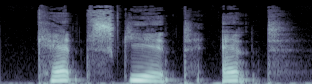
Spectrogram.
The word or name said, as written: cand.scient.anth.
